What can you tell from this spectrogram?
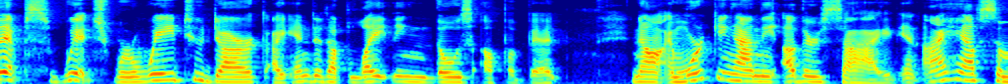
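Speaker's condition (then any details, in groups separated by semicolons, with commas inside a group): No condition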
